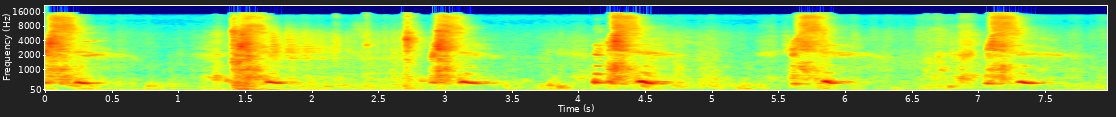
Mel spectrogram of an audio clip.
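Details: 15-year-old girl, ill for a week to ten days and referred to hospital for investigation: six forceful sneezes in eight seconds, one after another without pause; repeated, uncontrolled bouts of sneezing.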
